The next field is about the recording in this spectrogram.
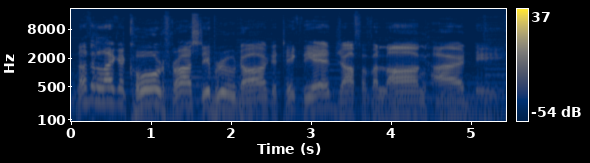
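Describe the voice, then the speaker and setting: A man's voice: medium pitch, expressive, takes it slowly, a bit bright, soft background music. A man playing a smug, corrupt small-town lawman with a folksy, taunting drawl in an audio drama. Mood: smug, lazy. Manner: drawling, folksy, taunting, calls himself by name.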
